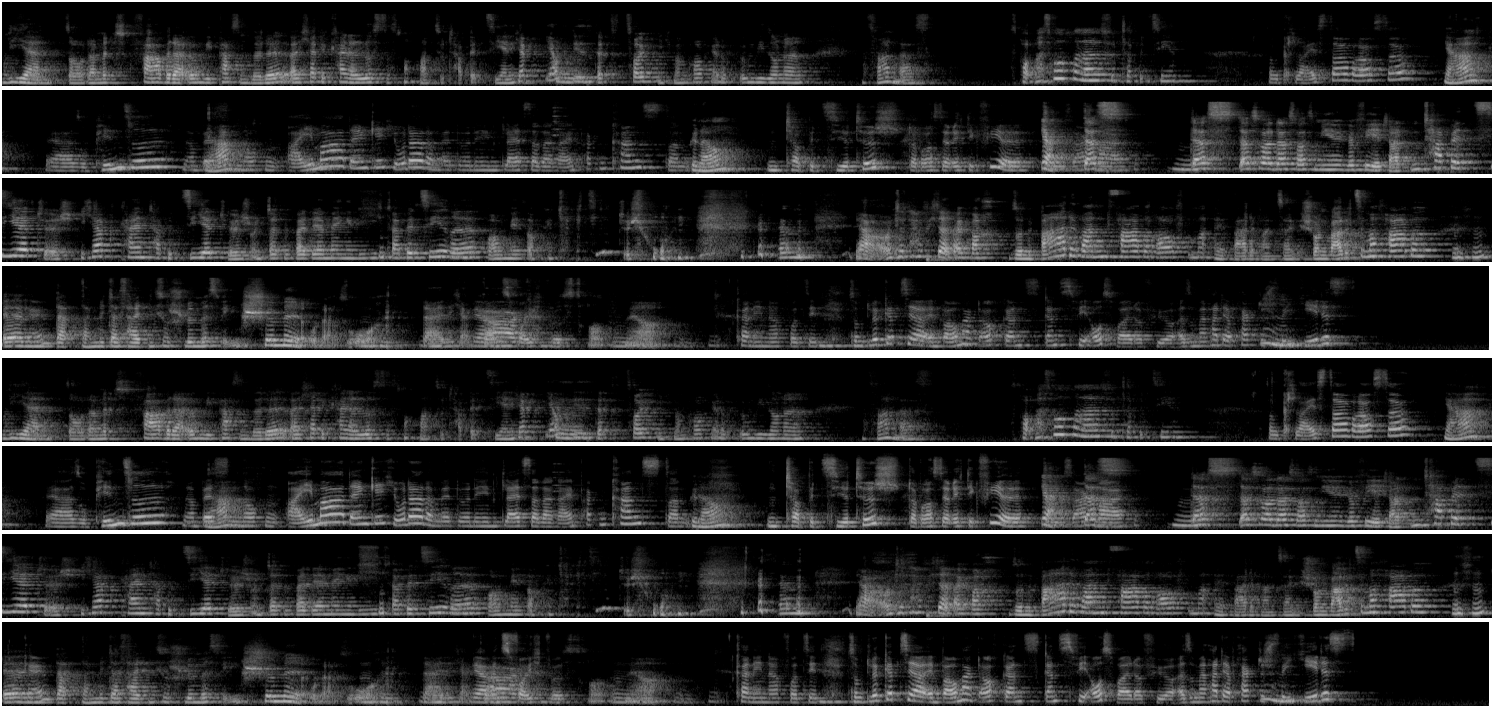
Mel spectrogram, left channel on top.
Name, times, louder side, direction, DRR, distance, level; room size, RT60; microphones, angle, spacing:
voice 1, 0.0-3.9 4.2-4.6 4.9-8.3 8.7-9.2 10.2-11.3 11.6-11.8 14.4-14.8 16.9-17.2 21.8-22.2 25.3-25.4 25.7-26.1 26.8-33.6 33.8-37.2 37.6-38.0 38.3-44.0 44.7-48.5 48.9-50.1 50.6-51.3 52.9-53.1 57.3-57.7, left 2 dB, 25° left, -1 dB, 1.0 m, -30 dB
voice 2, 5.5-5.8 12.7-14.1 15.3-22.2 22.5-26.1 26.6-26.9 33.4-33.7 37.2-37.8 38.2-38.3 38.8-39.0 44.3-45.2 48.3-50.3 50.8-58.2, right 3 dB, 35° right, 11 dB, 0.7 m, -30 dB
10.5 x 9.0 x 7.4 m, 0.91 s
head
